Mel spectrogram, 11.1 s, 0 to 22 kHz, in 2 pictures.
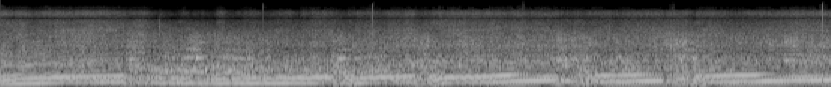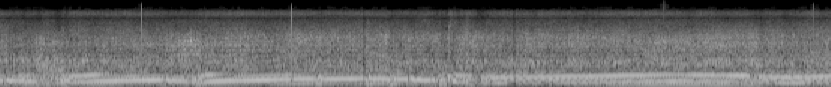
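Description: Tuned Infiniti Q50 with an automatic transmission sliding at night, its engine revving up and down in loud wavering sweeps while the tires squeal continuously for several seconds, with no voices.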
